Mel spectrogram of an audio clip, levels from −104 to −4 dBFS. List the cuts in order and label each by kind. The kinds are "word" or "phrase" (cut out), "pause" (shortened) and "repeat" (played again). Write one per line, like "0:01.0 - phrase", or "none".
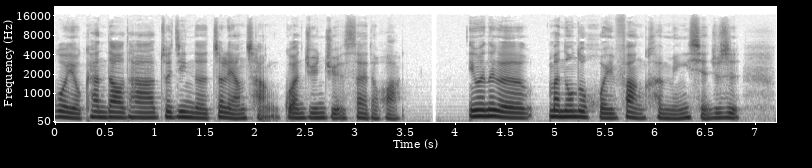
none

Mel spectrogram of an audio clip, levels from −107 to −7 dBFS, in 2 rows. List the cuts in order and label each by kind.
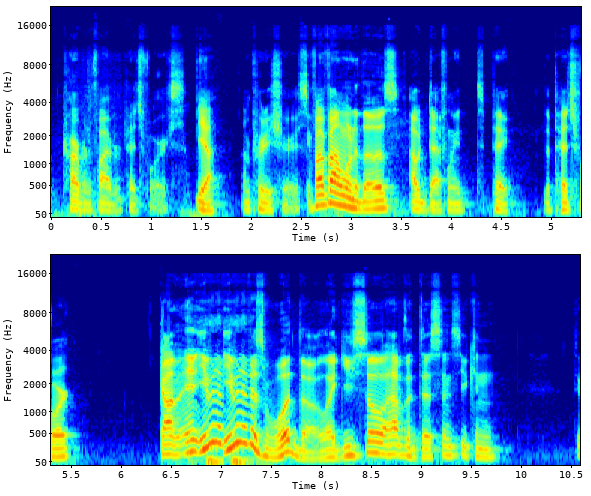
0:02.6 - word
0:07.0 - repeat

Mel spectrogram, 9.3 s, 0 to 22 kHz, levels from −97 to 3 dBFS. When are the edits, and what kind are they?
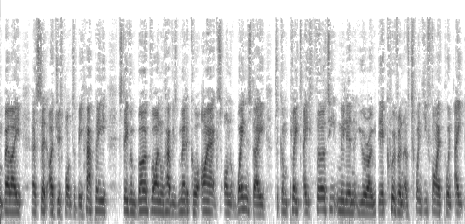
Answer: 0:07.5 - word

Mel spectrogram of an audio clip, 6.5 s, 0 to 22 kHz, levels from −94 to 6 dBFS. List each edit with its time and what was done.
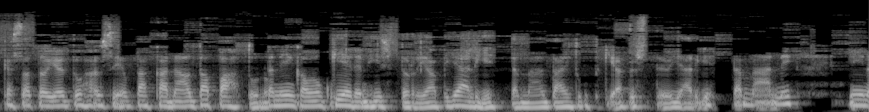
0:01.0 - word
0:02.0 - word
0:02.5 - word
0:03.3 - word
0:04.7 - word

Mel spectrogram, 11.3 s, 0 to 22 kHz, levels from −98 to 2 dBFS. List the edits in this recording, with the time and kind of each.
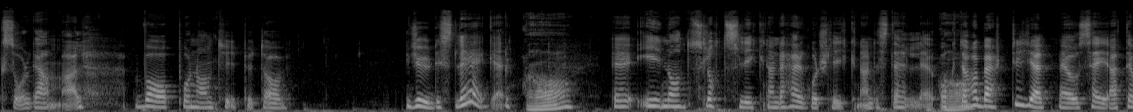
none

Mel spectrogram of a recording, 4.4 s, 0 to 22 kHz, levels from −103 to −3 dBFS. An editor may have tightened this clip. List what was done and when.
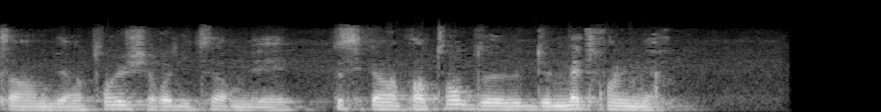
0:01.7 - phrase

